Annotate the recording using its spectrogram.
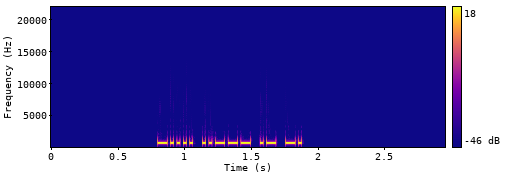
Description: Morse code, heard as a keyed tone, about 50 wpm, 700 Hz. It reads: 62AN
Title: Common Cut Numbers - 4-Digit 50wpm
